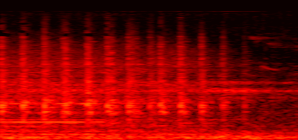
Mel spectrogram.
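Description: A rhythmic, engine-like chugging sound effect with a fast, even beat. A held music note fades out under it in the first second.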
